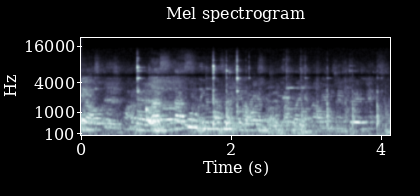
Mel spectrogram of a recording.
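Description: A few scattered light clinks of glass on glass: a thermometer knocking against the test tube and beaker as it stirs chocolate in a water bath.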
